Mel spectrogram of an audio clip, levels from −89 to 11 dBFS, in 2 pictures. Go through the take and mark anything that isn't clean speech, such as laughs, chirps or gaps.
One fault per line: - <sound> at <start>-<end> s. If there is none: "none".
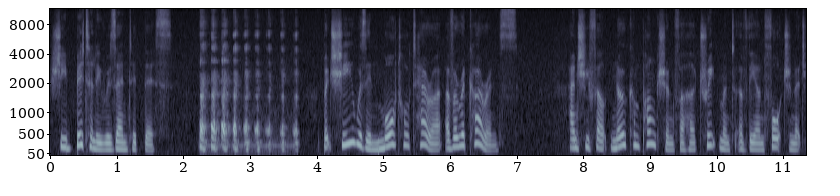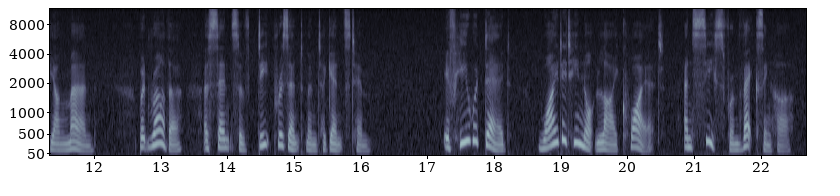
- laugh at 2.2-3.8 s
